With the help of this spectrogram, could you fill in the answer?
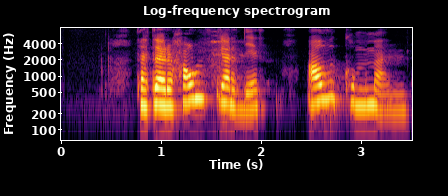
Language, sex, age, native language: Icelandic, female, 40-49, Icelandic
